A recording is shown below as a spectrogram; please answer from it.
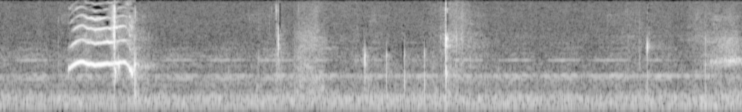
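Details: A playful baby kitten flicking its tail gives one short, high, clear meow that rises and then dips. Soft scattered clicks and taps follow in a quiet indoor room.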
